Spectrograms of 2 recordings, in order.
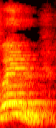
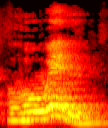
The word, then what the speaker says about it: when: when नहीं बोलना है, not to speak when, not to pronounce when, but to pronounce when, H से शुरू करना है, यानी कि when, इस तरह हमने बोलना है when, H से when, और ये वाला why,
